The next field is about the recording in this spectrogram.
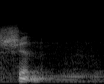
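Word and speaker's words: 心: please pacify my mind in Chinese mind is um this word pronounced shin and shin is here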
